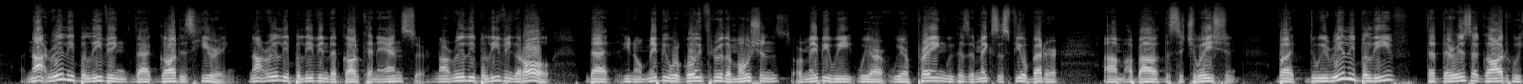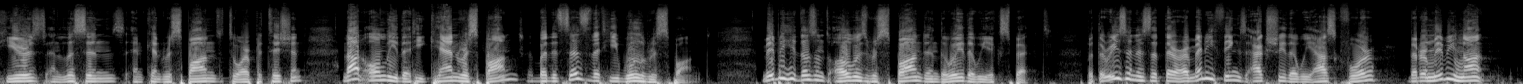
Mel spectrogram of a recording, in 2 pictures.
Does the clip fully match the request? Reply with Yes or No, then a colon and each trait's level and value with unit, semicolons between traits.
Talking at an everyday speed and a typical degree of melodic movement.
No: fast, 215 wpm; average, 4.3 semitones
